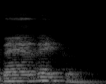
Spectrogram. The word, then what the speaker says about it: barrack: हैं उसे कहते हैं बैरक। BARRACK, बार रैक। ऐसे देखो, बार रैक, बैरक बोलते हैं उसे। क्या बोलते हैं? बैरक।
